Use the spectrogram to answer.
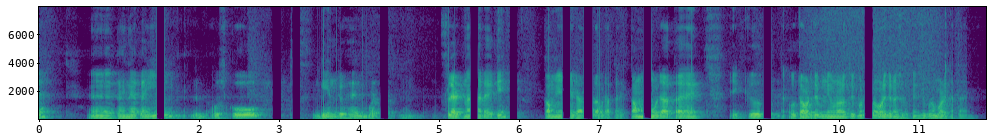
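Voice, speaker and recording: A man's voice: lowish voice, a little hiss or hum. A man with an Indian accent giving an explanatory electronics lecture, going step by step, repeating points and mixing in English technical terms. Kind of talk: explanatory lecture, reading definitions then paraphrasing them. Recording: echoey room sound.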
